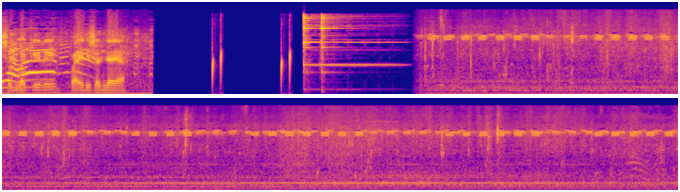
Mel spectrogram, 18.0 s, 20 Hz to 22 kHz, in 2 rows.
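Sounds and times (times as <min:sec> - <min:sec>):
engine drone: 0:05.5 - 0:18.0.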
